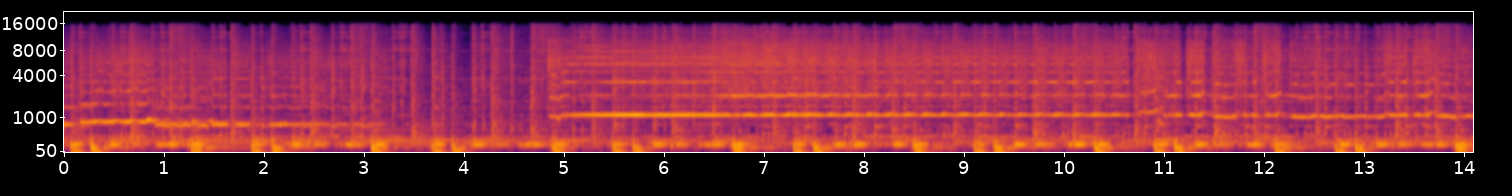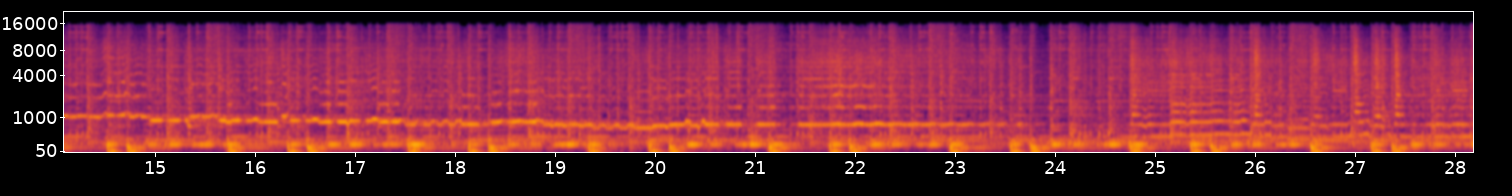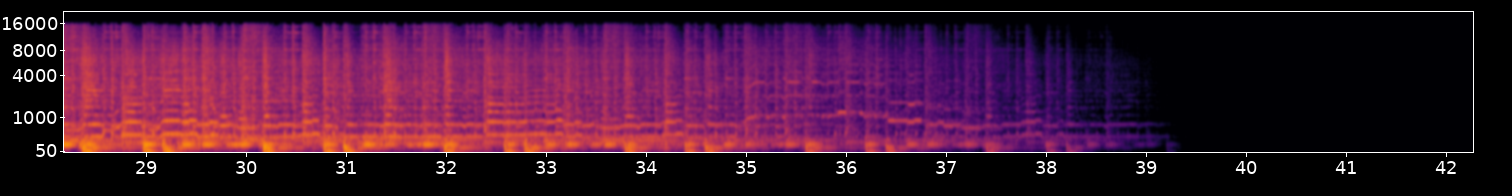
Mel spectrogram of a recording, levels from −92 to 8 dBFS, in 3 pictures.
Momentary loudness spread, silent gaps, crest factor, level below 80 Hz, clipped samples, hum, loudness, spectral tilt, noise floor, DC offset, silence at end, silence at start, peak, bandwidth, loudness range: 13 LU; none; 18 dB; -32 dBFS; under 0.1%; none; -18 LUFS; -3.5 dB/octave; -74 dBFS; under 0.1%; 4.8 s; 0 s; -2 dBFS; 16.5 kHz; 13 LU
